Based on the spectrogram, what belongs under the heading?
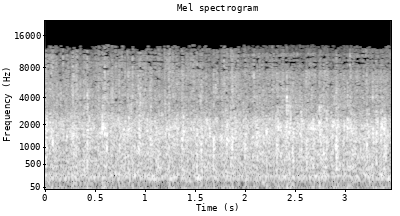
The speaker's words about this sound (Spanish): Pido para él un merecido aplauso.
